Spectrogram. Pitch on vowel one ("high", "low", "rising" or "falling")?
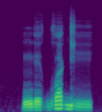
low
